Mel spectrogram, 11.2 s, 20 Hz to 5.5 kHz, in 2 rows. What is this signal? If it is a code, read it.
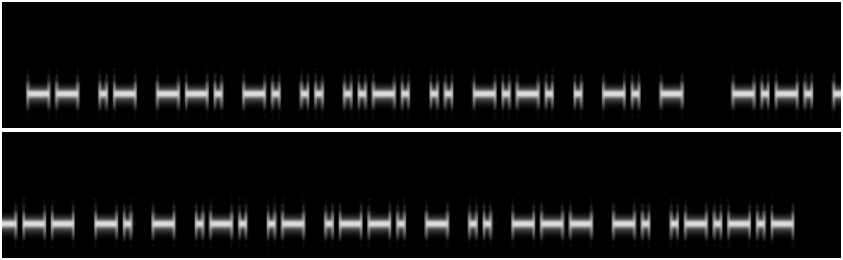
Morse code, heard as a keyed tone, about 25 wpm, 600 Hz. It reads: MAGNIFICENT CONTRAPTION.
